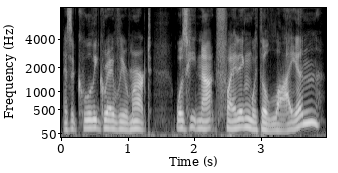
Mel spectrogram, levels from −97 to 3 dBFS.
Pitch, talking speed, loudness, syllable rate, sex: 135 Hz, 180 wpm, -19 LUFS, 5.1 syllables/s, male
